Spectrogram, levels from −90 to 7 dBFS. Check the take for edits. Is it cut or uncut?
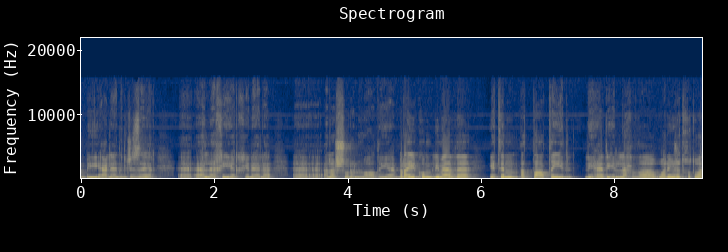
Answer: uncut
